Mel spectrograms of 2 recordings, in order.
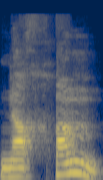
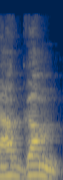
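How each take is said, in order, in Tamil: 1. நடுவில் உள்ள மெய்யெழுத்து மென்மையான, பலவீனமான ஒலி. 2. நடுவில் உள்ள மெய்யெழுத்து கடினமான k நிறுத்த ஒலி.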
